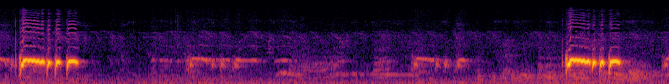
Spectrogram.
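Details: Champion local zebra dove. Two loud cooing phrases, each a strong note breaking into quick stuttered pulses, bracket several softer, lower coos from other doves in the background.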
